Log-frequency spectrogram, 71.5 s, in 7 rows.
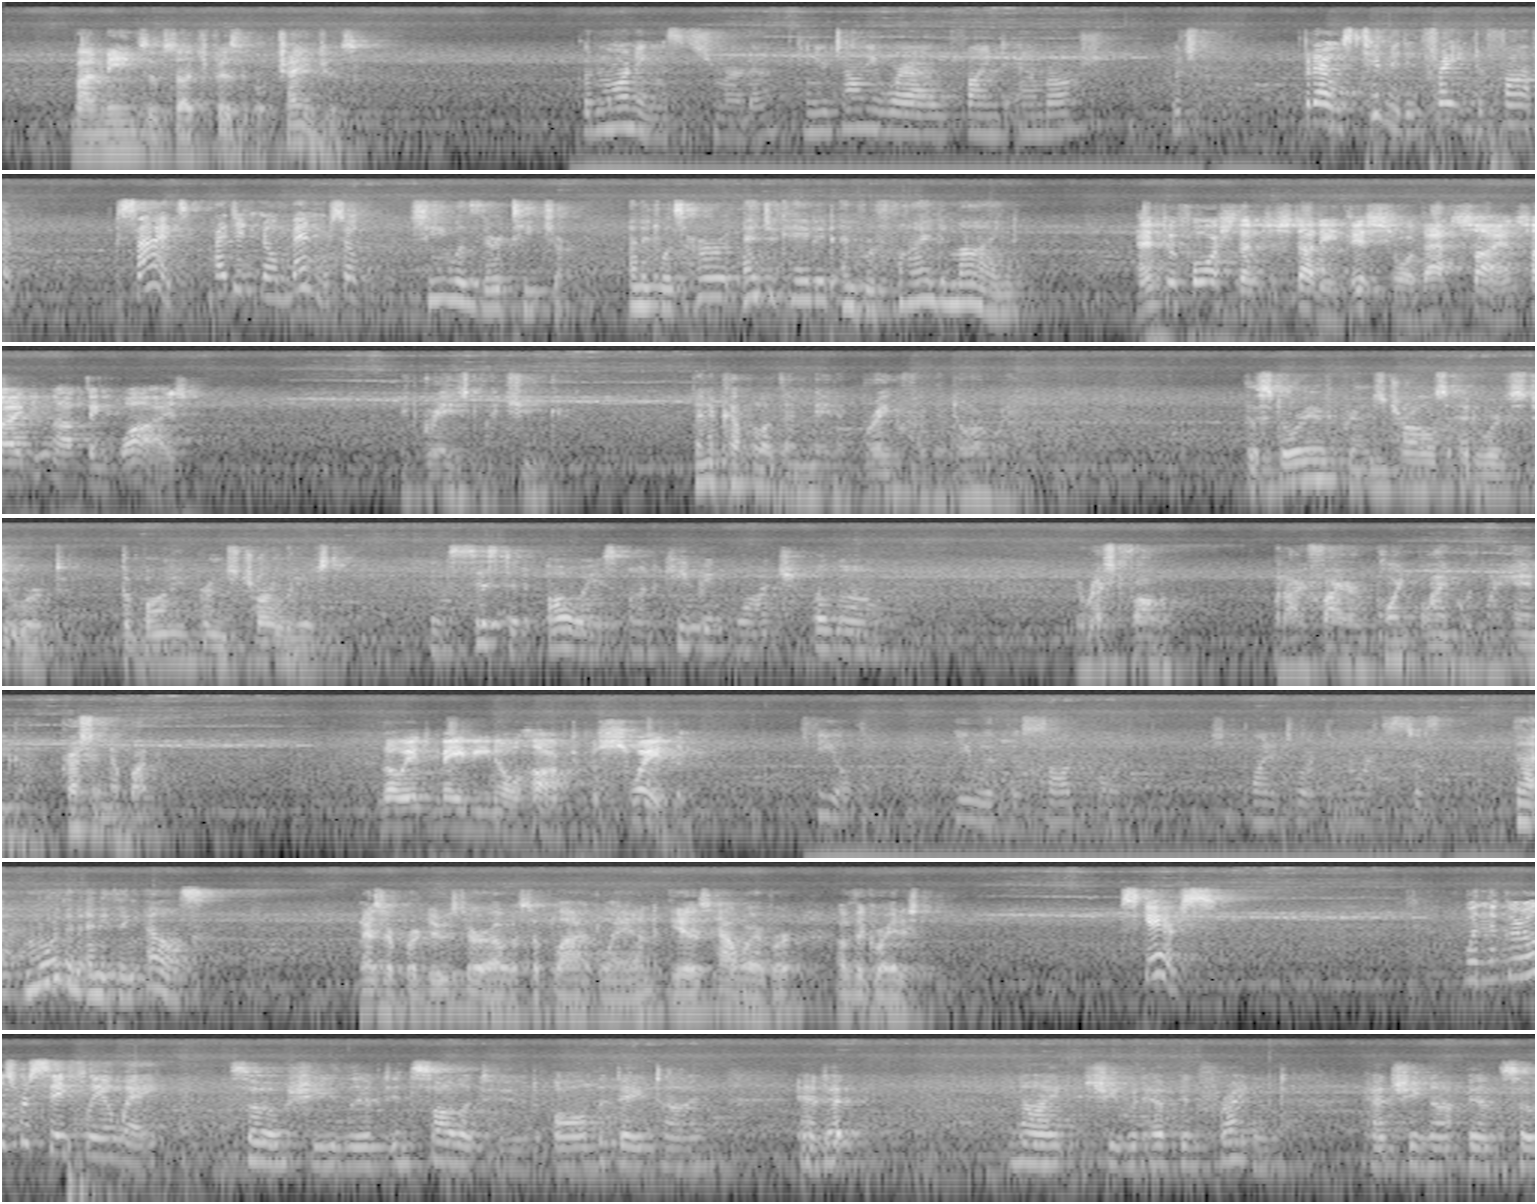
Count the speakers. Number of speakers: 8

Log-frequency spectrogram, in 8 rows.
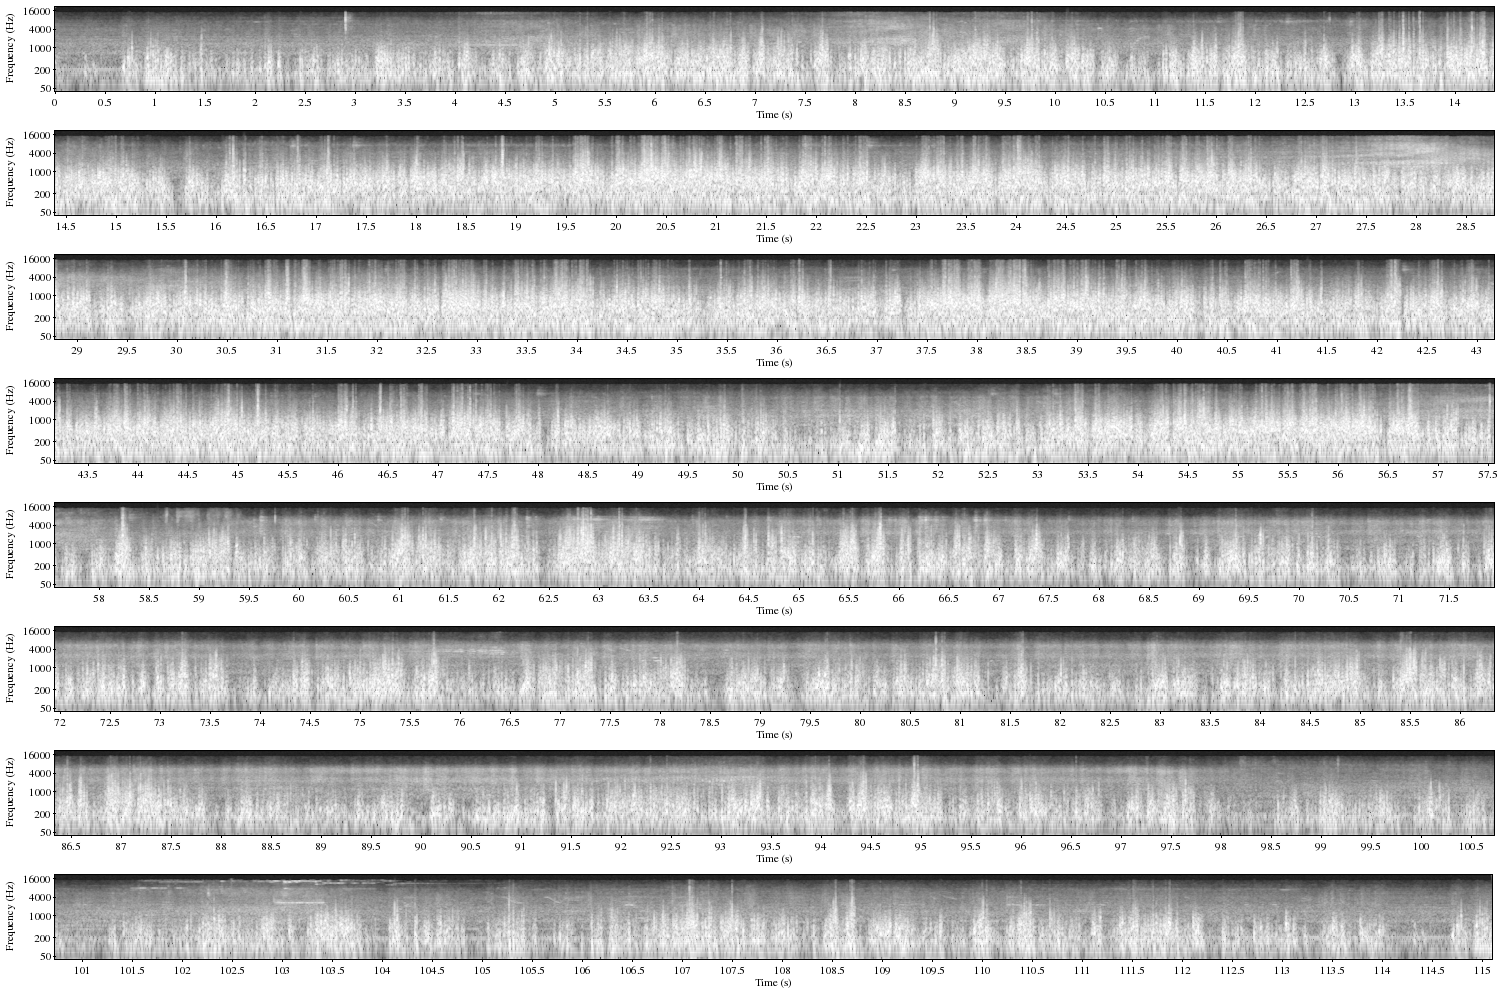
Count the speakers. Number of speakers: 0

